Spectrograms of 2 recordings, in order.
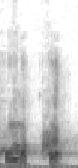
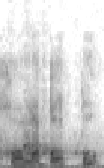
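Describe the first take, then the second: First: The word ends with an a vowel. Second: The word ends with a u vowel. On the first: The speaker calls it wrong. "ini dibacanya fathah" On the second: The speaker calls it right. "harokatnya harusnya domah"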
